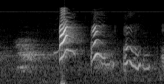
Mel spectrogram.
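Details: Sugarbaby litter Corgi pups, five weeks old, let out three short, high yelping whimpers about a third of a second apart, each sliding down in pitch, over a faint hush of background voices.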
